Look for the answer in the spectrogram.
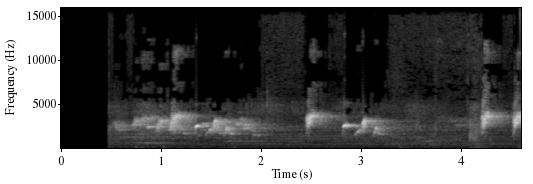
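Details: Red-whiskered bulbul kept by a Vietnamese bird keeper, delivering a run of bright warbled phrases that sweep and bend around the upper-middle range, loud bursts at irregular intervals over a faint steady hum.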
